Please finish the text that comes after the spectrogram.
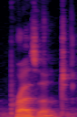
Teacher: we need to stress the first syllable as a noun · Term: word stress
